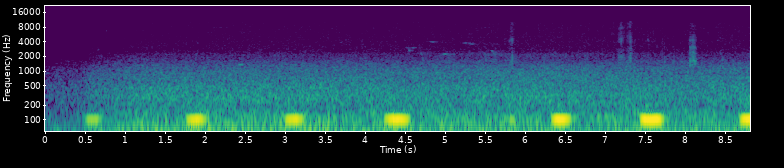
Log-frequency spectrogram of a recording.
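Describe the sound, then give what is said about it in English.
A kakapo, also called the owl parrot, a flightless nocturnal parrot endemic to New Zealand, gives its booming call: about seven deep, resonant low booms repeated at a steady pace, each a short hollow thud rising over a constant hiss of windy background noise. “That noisy was none other than the booming sound that the cockapoo bird makes.”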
